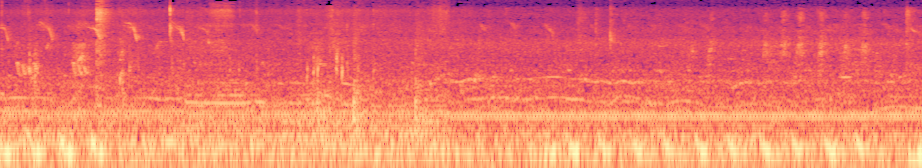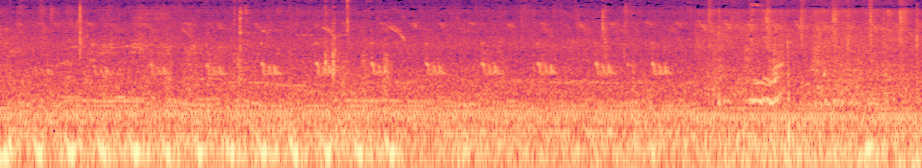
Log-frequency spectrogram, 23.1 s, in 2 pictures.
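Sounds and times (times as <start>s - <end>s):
low hum: 0.0s - 23.0s
bird calling: 8.3s - 22.8s.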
